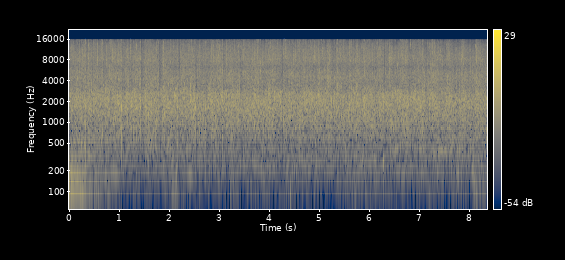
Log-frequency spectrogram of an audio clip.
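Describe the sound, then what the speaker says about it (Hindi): Studio audience on the KBC (Kaun Banega Crorepati) game show applauding, a loud, dense, continuous clapping that holds steady throughout with no talk over it. "तालियां बजती रहे"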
